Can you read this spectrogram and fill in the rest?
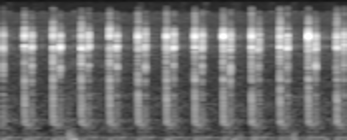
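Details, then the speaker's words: Chinese diesel heater on a bench test, first fire-up, dosing pump priming as fuel reaches and lubricates it. Light, crisp, even ticks about five per second with nothing rough behind them. Normal pump ticking. "here it's speeding up getting something that fuel in our lubrication once that fuel gets in that fuel pump and search lubricating it it should quieten down quite a bit to"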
